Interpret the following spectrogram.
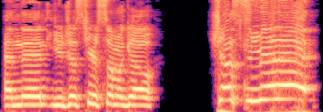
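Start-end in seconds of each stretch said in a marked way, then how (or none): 2.1-3.2 high shout from inside the house; called out. Acted. Resident shouting to visitors at the door, high shout.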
